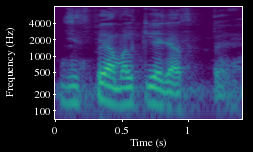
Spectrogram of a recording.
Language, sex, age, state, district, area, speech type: Urdu, male, 30-45, Maharashtra, Nashik, urban, spontaneous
